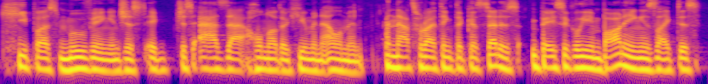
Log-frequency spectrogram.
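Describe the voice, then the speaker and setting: Low-voiced man talking casually, dry sound. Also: flat delivery, fairly quick, a little mellow, no echo. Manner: informal, rambling, slangy. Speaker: music producer. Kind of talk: casual reflective talk.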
